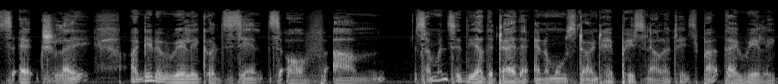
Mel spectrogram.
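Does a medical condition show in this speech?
Yes: tracheostomy and scarred vocal cord, laryngeal cysts, surgical vocal cord scarring; congenital laryngeal cysts, tracheostomy 3 weeks to 15, reinserted 18, cyst surgery 20 Green Lane Hospital; voice sounds different, presses on tracheostomy tube, later surgery left voiceless eight months, used voice machine.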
